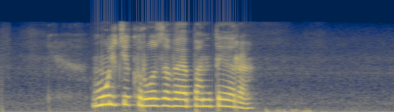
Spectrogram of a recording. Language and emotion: Russian, neutral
